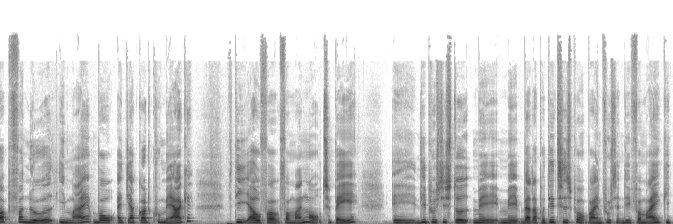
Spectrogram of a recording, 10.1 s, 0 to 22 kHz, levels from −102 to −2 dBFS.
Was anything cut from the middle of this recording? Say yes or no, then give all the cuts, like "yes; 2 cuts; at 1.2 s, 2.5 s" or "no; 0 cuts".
no; 0 cuts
